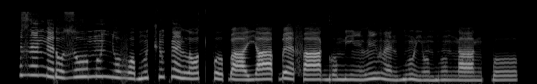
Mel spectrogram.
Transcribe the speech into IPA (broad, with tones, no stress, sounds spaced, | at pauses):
z ɛ̃˦ ŋ ɛ˧ ɾ o˨ z oː˦ m ũ˦ ɲ o˧ v ɔ˨ b ũ˦ t͡ʃ ũ˦ k ɛ̃˧ l ɔ˨˦ t p o˨ ɓ aː˨ j aː˧ ɓ ɛ˦˨ f aː˧ ɡ o˧ m j ĩ˨ l ĩ˦ v ɛ̃˨ ɡ͡b ũ˦˨ j ũ˧ b ũ˧ ŋ aː˧ ŋ k͡p o˦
